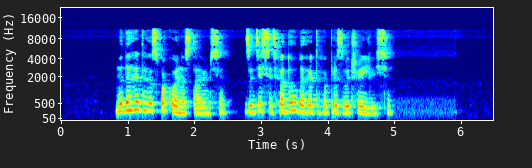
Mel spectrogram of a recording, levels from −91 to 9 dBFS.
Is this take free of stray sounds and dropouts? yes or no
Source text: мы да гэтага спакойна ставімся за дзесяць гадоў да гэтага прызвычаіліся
yes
